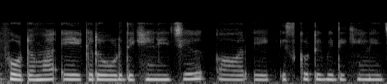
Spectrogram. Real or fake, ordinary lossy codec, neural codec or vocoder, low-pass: fake; none; codec, 16 kHz, 6 kbps, DAC; 7.2 kHz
